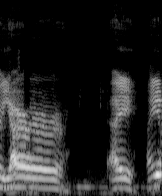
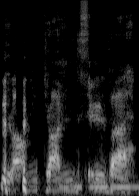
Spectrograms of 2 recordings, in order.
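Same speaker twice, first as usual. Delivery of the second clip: pirate voice; 6 semitones lower, 10 dB quieter, slower than usual. Acted. Pirate name in deep voice.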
